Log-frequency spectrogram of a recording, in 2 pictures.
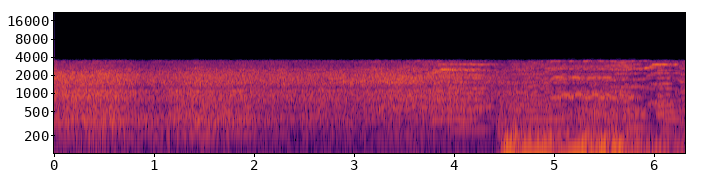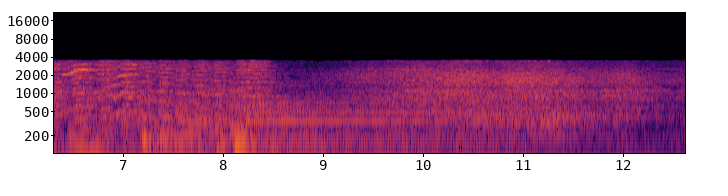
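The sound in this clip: Roller coaster ride sound effect in a radio drama: a continuous rumbling, rattling roar that swells into a heavier, clattering surge midway, then settles back into a steady rush.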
